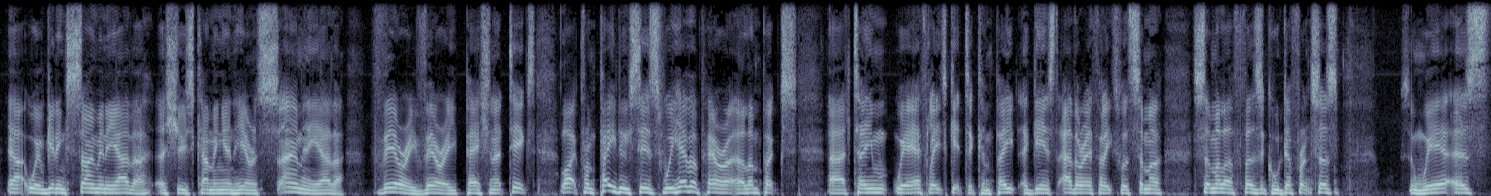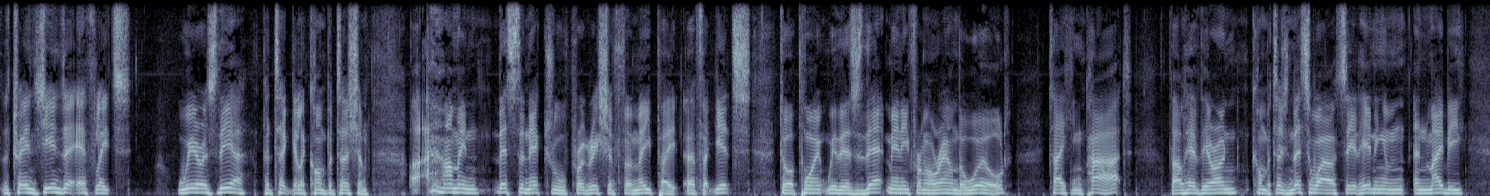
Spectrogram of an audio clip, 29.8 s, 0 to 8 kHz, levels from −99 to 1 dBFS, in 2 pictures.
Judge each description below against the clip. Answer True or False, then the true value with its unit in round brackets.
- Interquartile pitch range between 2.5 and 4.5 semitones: True (3.0 semitones)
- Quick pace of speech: False (185 wpm)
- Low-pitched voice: False (145 Hz)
